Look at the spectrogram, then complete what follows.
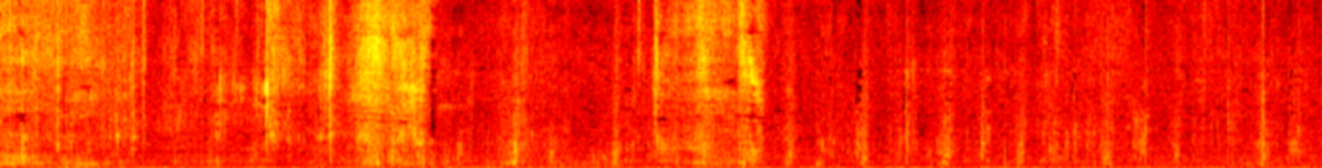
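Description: Close-miked eating of large shell-on prawns: biting and chewing, with many small crunching and crackling clicks and two louder bites, about two seconds in and around five seconds in.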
